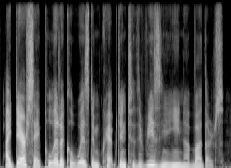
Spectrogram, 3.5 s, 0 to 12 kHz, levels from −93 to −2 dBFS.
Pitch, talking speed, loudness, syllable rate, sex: 210 Hz, 175 wpm, -19 LUFS, 6.2 syllables/s, female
